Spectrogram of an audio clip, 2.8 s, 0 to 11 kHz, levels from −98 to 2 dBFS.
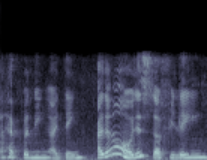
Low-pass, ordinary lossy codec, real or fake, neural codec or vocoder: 7.2 kHz; none; real; none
